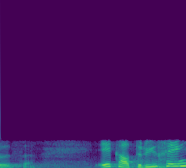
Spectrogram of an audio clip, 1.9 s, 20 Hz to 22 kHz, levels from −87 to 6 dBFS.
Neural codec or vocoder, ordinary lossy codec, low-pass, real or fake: vocoder, 44.1 kHz, 128 mel bands every 512 samples, BigVGAN v2; none; 3.6 kHz; fake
